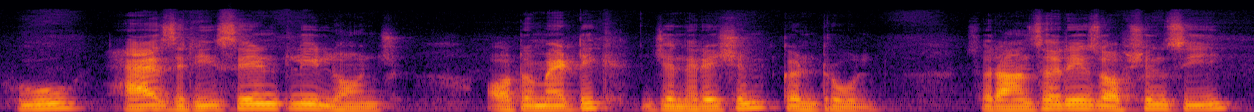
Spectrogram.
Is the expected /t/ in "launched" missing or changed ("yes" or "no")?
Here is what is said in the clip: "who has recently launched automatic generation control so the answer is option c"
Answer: no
